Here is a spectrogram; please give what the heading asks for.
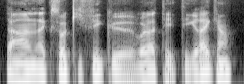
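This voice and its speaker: A man hosts a relaxed podcast in a gravelly, dark voice, recorded dry and close. He talks bluntly, stumbling through drawn-out fillers. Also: lowish voice, no room sound. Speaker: podcast host. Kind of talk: casual podcast chat.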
